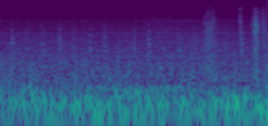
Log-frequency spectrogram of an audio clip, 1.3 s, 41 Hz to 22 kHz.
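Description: A helicopter in the Call of Duty MW2 DMZ game, a steady low rotor drone that holds through the moment, with brief brighter bursts of gunfire-like noise near the end.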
